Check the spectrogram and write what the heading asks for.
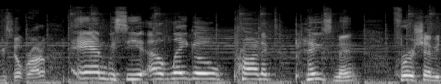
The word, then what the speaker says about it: LEGO: Of course one can argue that the whole movie is actually product placement for LEGO's It's pronounced LEGO not legos. There's not an S at the end of LEGO get your facts straight.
